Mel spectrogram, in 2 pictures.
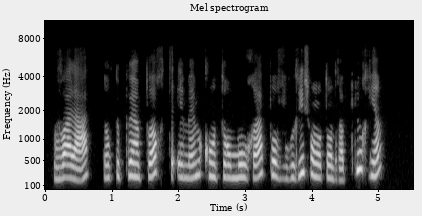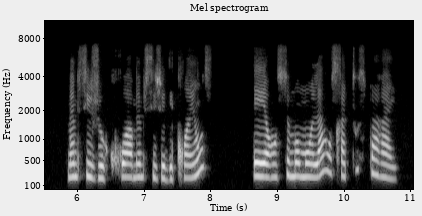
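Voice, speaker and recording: Recorded with a dry, close sound and no echo, a woman speaks fairly slowly at fairly high pitch with ordinary pitch variation. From Madagascar. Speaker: interviewee sharing her vision. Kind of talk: personal reflection monologue. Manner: halting, many hesitations and repetitions.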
